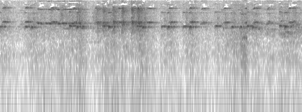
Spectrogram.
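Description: Small birds chirping: a steady run of short, high chirps at a couple of close pitches, several a second and overlapping.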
